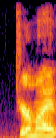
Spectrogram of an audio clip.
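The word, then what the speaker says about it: Jeremiad: Jeremiah, it's the pronunciation of that, right? Yes, it is.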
